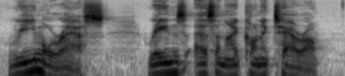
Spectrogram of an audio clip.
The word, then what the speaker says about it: Remorhaz: In the merciless frozen expanses of the wastelands in the north, while bliss rage and ground conceals untold horrors, the remaras, pronounced remmoras, reigns as an iconic terror known also as the polar worm or ice worms.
